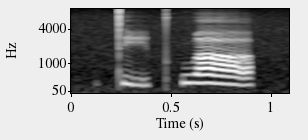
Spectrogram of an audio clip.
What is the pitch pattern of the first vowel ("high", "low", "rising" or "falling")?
low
